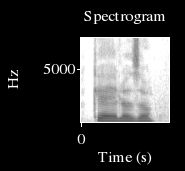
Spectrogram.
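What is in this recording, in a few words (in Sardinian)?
"chelos", female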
